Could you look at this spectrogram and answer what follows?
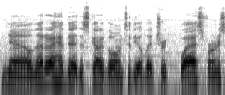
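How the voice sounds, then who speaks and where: A man talks with music playing in the background. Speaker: gaming YouTuber. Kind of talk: gameplay commentary. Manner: softer than usual; halting, stumbling over words.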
